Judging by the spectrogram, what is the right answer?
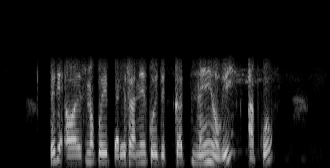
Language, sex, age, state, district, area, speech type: Hindi, male, 18-30, Madhya Pradesh, Seoni, urban, conversation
